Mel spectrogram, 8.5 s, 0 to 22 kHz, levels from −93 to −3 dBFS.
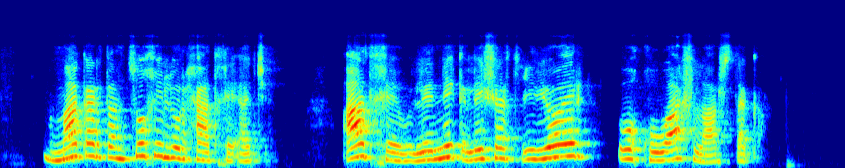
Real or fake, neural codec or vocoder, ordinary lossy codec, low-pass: real; none; Opus, 16 kbps; 7.2 kHz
